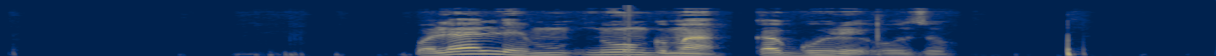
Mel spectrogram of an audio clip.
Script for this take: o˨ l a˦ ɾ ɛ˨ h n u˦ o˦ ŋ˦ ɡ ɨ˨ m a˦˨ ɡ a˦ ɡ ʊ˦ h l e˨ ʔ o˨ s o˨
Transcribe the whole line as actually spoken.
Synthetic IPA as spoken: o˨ l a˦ l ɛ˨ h n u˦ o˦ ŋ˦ ɡ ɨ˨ m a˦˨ k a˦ ɡ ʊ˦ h ɾ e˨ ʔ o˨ z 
